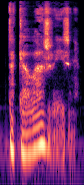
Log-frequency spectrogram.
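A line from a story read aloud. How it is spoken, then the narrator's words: Mutter. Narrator (Russian): пробормотал он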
